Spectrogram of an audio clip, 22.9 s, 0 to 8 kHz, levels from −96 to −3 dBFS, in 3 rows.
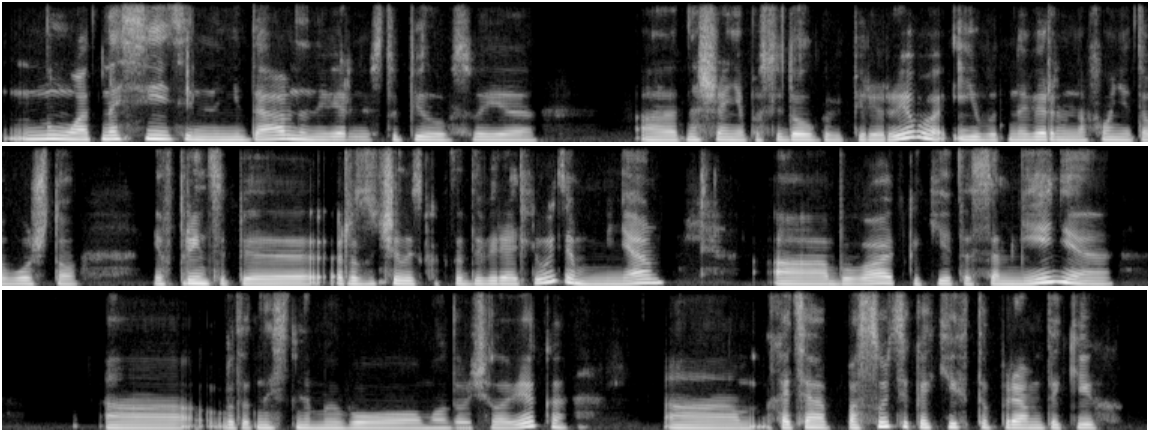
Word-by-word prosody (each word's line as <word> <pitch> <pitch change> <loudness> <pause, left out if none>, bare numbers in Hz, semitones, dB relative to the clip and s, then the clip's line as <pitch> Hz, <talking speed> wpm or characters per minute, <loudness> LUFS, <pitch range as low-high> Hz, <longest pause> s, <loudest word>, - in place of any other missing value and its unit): ну 215 -3 +3
относительно 210 -1 +3
недавно, 190 +5 +2
наверное, 170 -1 -2
вступила 170 -1 -2
в 150 - -16
свои, 160 -2 -3 0.7
а, 155 -1 -1
отношения 165 0 -1
после 160 +1 -6
долгого 160 -2 +2
перерыва. 195 - +2
И 170 - 0
вот, 155 -2 -4
наверное, 165 0 0
на 155 0 -5
фоне 165 -1 -4
того, 160 +2 -1
что 155 -2 -5 0.5
я 165 - -1
в - - -16
принципе 150 -5 +2
разучилась 170 +1 +1
как-то 165 -1 -6
доверять 160 0 0
людям, 240 - +4
у 155 - -4
меня, 180 +8 +2 0.8
а, 160 -1 +1
бывают 165 +5 +2
какие-то 165 +1 -4
сомнения. 165 - +3 0.9
А, 155 -2 -2
вот 165 -1 -5
относительно 165 +1 -2
моего 155 -1 -1
молодого 155 +1 -6
человека. 185 - 0 0.6
А, 160 -3 -1 0.2
хотя, 180 +1 +3
по 180 - +2
сути, 245 +5 +4
каких-то 195 -1 -1
прям 170 -1 +1
таких, 170 0 -3
165 Hz, 120 wpm, -22 LUFS, 155-185 Hz, 0.9 s, людям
